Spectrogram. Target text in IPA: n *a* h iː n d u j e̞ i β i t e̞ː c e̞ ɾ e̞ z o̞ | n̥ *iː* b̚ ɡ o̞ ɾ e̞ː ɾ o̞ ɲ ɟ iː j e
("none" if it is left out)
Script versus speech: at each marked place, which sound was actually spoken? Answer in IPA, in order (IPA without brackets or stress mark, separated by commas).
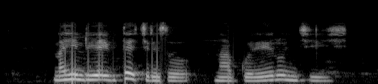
a, aː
